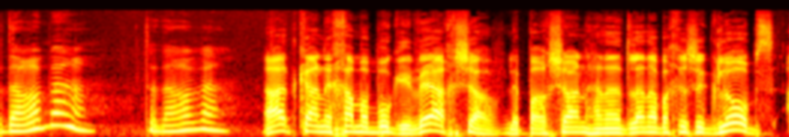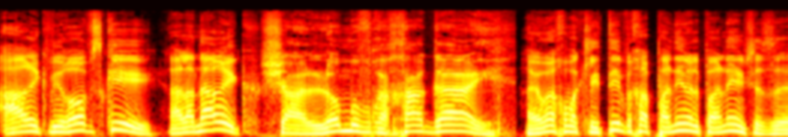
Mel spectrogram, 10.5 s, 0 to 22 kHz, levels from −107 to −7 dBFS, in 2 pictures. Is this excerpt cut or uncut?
uncut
